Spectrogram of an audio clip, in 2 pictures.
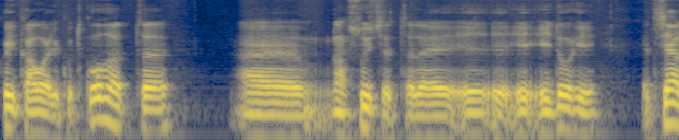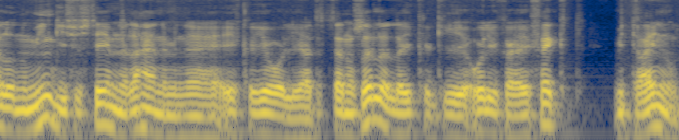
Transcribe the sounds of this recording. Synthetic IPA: kɤjkːˑɑvɑlikut̪ko̞ɦɑt̪ | no̞hsujt̪set̪ʰːˑele | ʔejt̪o̞ɦi | e̞t̪seɑlo̞nːumiŋɡisyst̪e̞ːmnelæɦe̞nemineihkːˑɑɡ̥io̞ːlʲijɑd̪et̪t̪ænuse̞lːe̞leikːˑɑɡio̞̰lʲikɑe̞fe̞kt̪ | mit̪ːe̞ɑjnult̪ːˑ

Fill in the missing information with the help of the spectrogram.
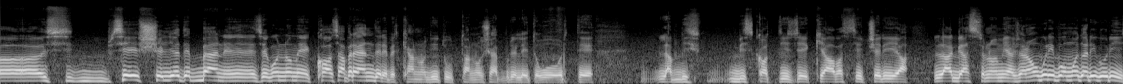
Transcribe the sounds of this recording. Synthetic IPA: sseʃːeʎːeːt̪̬ebɛːnes̬ekond̪omekːɔːzapɾɛnd̪eɾeperk̟eanːod̪it̪ut̪ːoanːot͡ʃɛpuːɾelet̪ort̪e | labibiskɔt̪ːd̪isekːjalapast̪it͡ʃːeɾiːa | laɡast̪ɾonomiːat͡ʃɛɾamopuɾeipomot̪oɾiɡoɾi

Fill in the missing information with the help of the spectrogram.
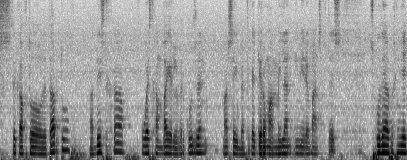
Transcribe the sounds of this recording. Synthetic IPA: ðekɐo̞xt̪o̞t̪e̞t̪ɐɾt̪uɐnd̪ist̪i̥xɐwest̪i̥xɐmbɐʝeɾleveɾkuzen | mɐɾseibenθikɐceɾomɐmilɐnineiɾe̞vɐnsɐ̥ft̪e̞̰sː | puðe̞ɐpe̞xniðʝɐ

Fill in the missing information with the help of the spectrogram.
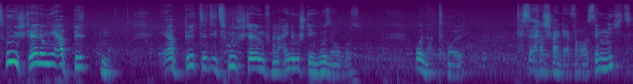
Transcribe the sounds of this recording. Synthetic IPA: t͡suːʃtɛlʊŋɛɐbɪtn̩ | ʔɛɐb̥ɪtʰəd̥iːt͡suːʃtɛlʊŋfɔnʔa̰ɪnəmʃteːɡozaʊʁʊ̰s | ʔoːnatʰɔl | d̥ḁsɛɐʃaɪnteːfɔʁaʊsd̥eːmnɪçt͡s

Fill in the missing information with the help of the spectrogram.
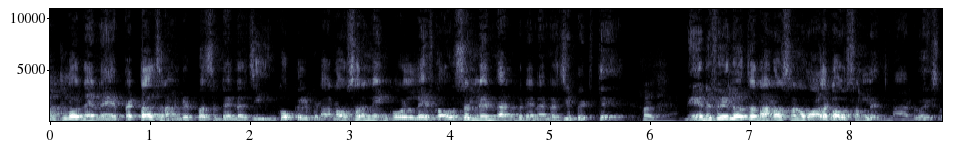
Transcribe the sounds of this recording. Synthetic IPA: aɳʈlo̞ːne̞ːnepɛʈːaːlsinɐɦɐɳɖɾeɖ̚pɐɾseɳʈenɐɾd͡ʒiːiŋkɔkːɐɭipːuɽuɐnɐʋɐsɐɾɐŋɡaːiŋkɔkɐɭɐlɐjpkɐʋɐsɐɾɐmleːnd̪aːnikune̞ːnenɐɾd͡ʒiːpeʈːi̥t̪e̞ː | ne̞ːnupʰejlɐwt̪aːnːiɐnɐʋɐsɐɾɐŋɡaːʋaːɭːɐkɐʋɐsɐɾɐmleːd̪unaːɐɖʋɐjs

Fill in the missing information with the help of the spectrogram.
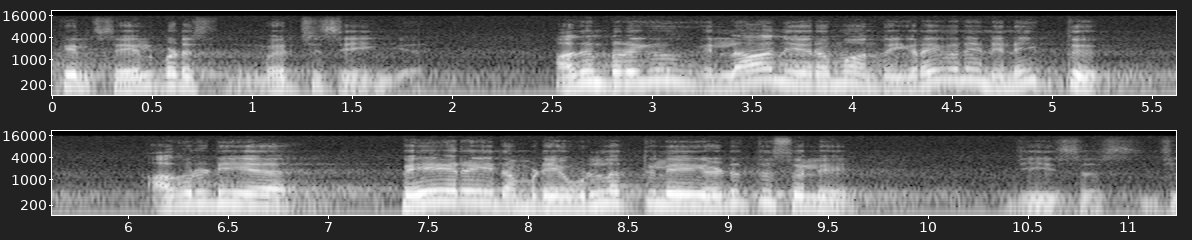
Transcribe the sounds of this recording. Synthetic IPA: kːɪlsɛjɐlpɐɽɐ | mɛɾt͡ʃːɯsɛjːɯŋɡɐ̰ | ɐðɐnpɪrɐɣɯɛlːaːneːɾɐmʊ̃ɐnd̪ɐɪɾɐɪʋɐnɐɪnɪnɐɪt̪ːɯ | ʔɐʋɐɾɯɽɐjɐ | peːɾɐɪnɐmːɯɽɐjɐʊɭːɐt̪ːɪleːɛɽɯt̪ːɯsɔlːi | d͡ʒiːsɐ̰s | d͡ʒ

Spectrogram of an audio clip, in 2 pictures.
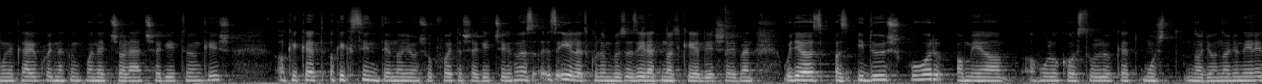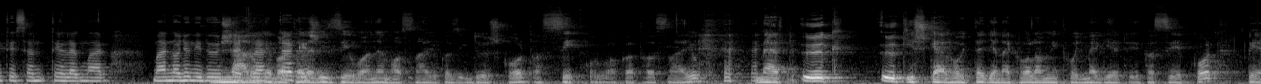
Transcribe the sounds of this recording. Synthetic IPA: munikaːjːukhoɟnɛkyŋkʋɒnɛɟ̚t͡ʃɒlaːt̪ʃɛɡiːt̪øːŋkiʃ | ɒkikɛt̪ɒkiksint̪eːnːɒɟo̞nʃo̞kfɒjt̪ɒʃɛɡiːt͡ʃːeːɡɛt̪ɛnɒzzeːlɛt̪kylø̞mbø̞zøːzeːlɛt̪nɒckeːrd̪eːʃɛibɛn | uɟɛɒzɒzid̪øːʃko̞rɒmiɒɒ̰ɦolːokɒɦost̪ulːøːkɛt̪mo̞ʃt̪nɒɟo̞nːɒɟo̞neːɾint̪hisɛnt̪eːlːɛɡmaːr | maːrnɒɟo̞nid̪øːʃnɛkːlulɛkɛbːɛɛkt̪ɛlɛvizijoːbɒnːɛmhɒsnaːjːukɒzid̪øːʃko̞rt̪ɒseːpko̰ɾuɒkɒt̪hɒsnaːjːukmɛrt̪øːk | øːkiʃkɛlɦo̞ɟt̪ɛɟɛnɛkʋɒlɒmit̪ho̞ɟmɛɡeːlt͡ʃ̪eːkɒseːpko̞rt̪ | pe

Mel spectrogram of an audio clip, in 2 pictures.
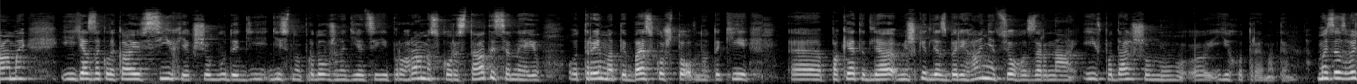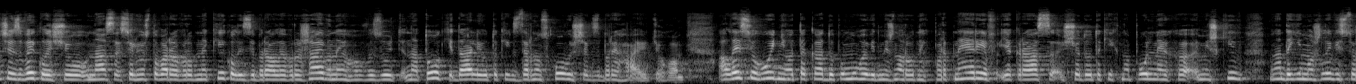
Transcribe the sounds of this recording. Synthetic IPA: ɑmɪ | ijazɐklˠɪkɑjʊwsʲixjɐkʃt͡ʃɔbud̪ɛdʲijsʲnɔpɾɔd̪ɔwʒenɐdʲijɐt͡sʲijipɾɔɦɾɑmɪskɔɾɪst̪ɑt̪ɪsʲɐnɛjʊ | ɔt̪ɾɪmɐt̪ɪbɛskɔʃt̪ɔwnɔt̪ɐkʲi | pɐkɛt̪ɪd̪lʲɐmʲiʃkɪd̪lʲɐzbeɾʲiɦɑnʲːɐt͡sʲɔɦɔzernɑiwpɔd̪ɑlʲʃɔmʊjixɔt̪ɾɪ̰mɐt̪ɪ | mɪzɐzʋɪt͡ʃɐjzʋɪklˠɪʃt͡ʃɔʊnɑssʲɔlʲɦɔst̪ɔʋɑɾɐʋɾɔbnɪkɪkɔlˠɪzʲibɾɑlˠɪʋɾɔʒɑjʋɔnɪjɔɦɔʋezutʲnɐt̪ɔkid̪ɑlʲiut̪ɐkɪxzernɔsxɔʋɪʃt͡ʃɐxzbeɾeɦɑ̰jʊ̰tʲjɔɦɔ̰ | ɐlˠɛsʲɔɦɔdʲnʲiɔt̪ːɐkɑd̪ɔpɔmɔɦɐʋʲid̪mʲiʒnɐɾɔd̪nɪxpɐrt̪nɛɾʲiwjɐkɾɑsʃt͡ʃɔd̪ɔt̪ɐkɪxnɐpɔlʲnɪxmʲiʃkʲiw | ʋɔnɑd̪ɐjɛmɔʒlˠɪʋʲisʲtʲ

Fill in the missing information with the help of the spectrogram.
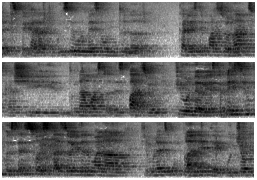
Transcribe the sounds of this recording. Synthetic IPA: et̪sʲpe̞kaɾeart̪ɾe̞buisəurme̞zeunt̪ɨnər | kaɾeje̞st̪e̞pasio̞nat̪kaʃid̪umneavoast̪ɾə̰d̪e̞spat̪sijufiulme̞wje̞st̪emejsimplunsensəst̪asəouut̪ənumajla | t̪ɾimulet̪sikuplane̞t̪e̞kud͡ʒo̞k

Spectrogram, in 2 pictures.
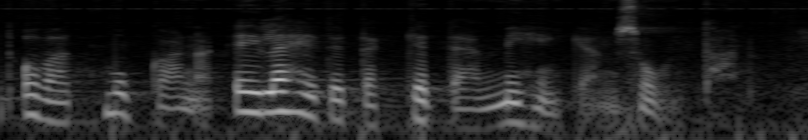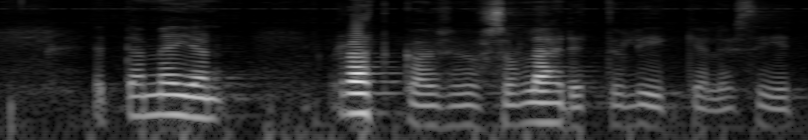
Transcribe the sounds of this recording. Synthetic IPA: t̪oʋɑt̪mukɑnɑ̰eilæhet̪et̪ækket̪æːmmihḭŋkæ̰nsṵːnt̪ɑ̥ːn | et̪ːæmeijænrɑt̪kɑisujosːollæhdet̪ːyliːkːeːlːesiːt̪

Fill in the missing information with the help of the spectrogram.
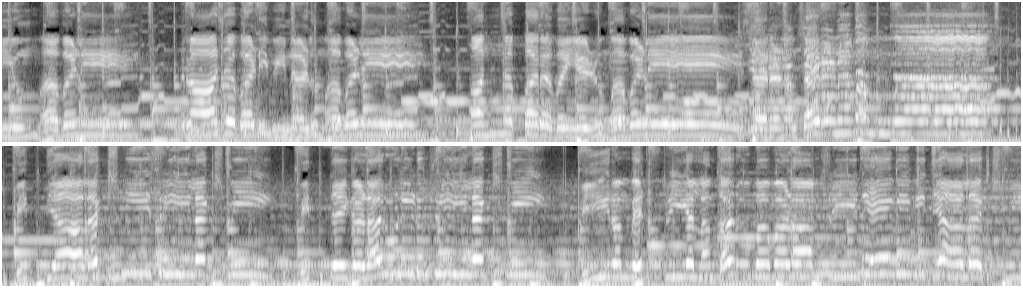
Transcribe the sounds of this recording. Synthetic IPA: jumɐʋɐɭeː | ɾaːd͡ʒɐʋɐɽiʋinɐɭumɐʋɐɭeː | ɐnːɐpɐɾɐʋɐjeɻumɐʋɐɭeː | sɐɾɐɳɐmsɐɾɐɳɐʋɐmː | ɐ | ʋid̪jaːlɐkʂmiʃɾiːlɐkʂmi | ʋid̪ːɐjɡɐɭɐɾuɭiɽuʃɾiːlɐkʂmi | ʋiːɾɐmʋetɾiːjɐlːɐmt̪ɐɾubɐʋɐɭaːmʃɾiːd̪eːʋiʋid̪jaːlɐkʂmi

